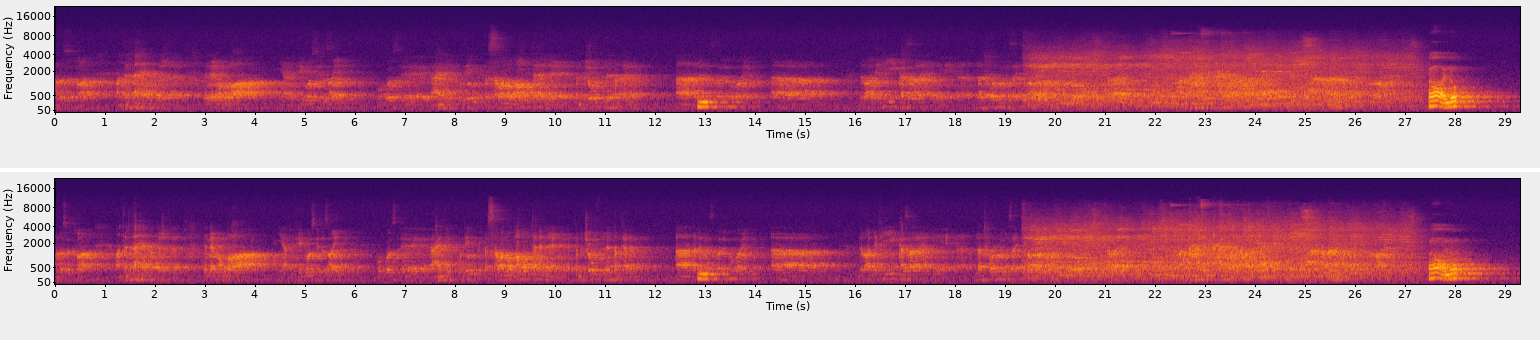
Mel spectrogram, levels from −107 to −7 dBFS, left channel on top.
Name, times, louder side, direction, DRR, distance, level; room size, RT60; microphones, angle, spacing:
voice 1, 0.0-5.7 6.1-11.6 12.1-13.9 14.3-15.4 15.6-21.6 22.1-24.6 24.9-26.9, right 1 dB, 85° right, -2 dB, 2.2 m, -37 dB
sound 1, 19.3-27.2, right 1 dB, 45° right, 1.6 m, -35 dB
voice 2, 27.5-28.0, left 4 dB, 40° left, 5 dB, 0.4 m, -23 dB
12.0 x 8.1 x 4.4 m, 2.5 s
head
